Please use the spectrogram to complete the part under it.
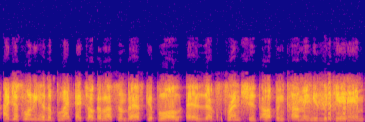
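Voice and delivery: badly faked French accent, grumbling; put-on French accent. French caller dismisses the two Nazis, fake French-Austrian accent. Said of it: "his French impersonation sound much more like Arnold Schwarzenegger".

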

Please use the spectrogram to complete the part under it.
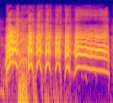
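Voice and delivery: high staccato evil laugh; villainous cackle. Acted. Python appears and laughs at Froggy.

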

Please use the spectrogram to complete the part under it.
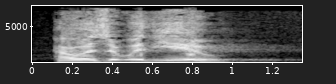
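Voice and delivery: ordinary delivery

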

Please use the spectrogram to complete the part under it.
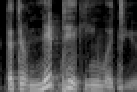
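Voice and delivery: ordinary talk, nothing marked

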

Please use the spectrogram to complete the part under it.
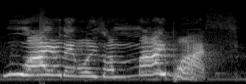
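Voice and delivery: slow, high-pitched mock anguished shout; crying out. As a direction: wail it loudly to heaven, dragging the words. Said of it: "I just cried out to Jesus".

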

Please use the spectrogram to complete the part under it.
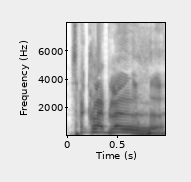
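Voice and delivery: mock French exclamation. Joking about French protests, hammed-up French accent.

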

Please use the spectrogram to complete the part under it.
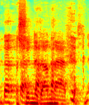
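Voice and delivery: laughing regret. Retold or imitated. Runner laughs recalling dread before the marathon. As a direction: laugh at your own mistake. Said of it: "And I go".

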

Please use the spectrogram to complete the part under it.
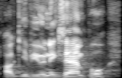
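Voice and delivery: ordinary talk, nothing marked

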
